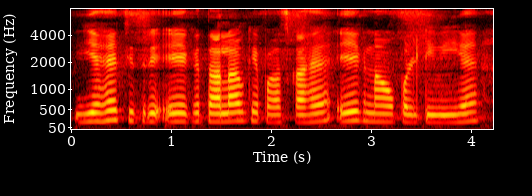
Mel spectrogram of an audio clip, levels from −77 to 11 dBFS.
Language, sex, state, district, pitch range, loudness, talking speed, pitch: Hindi, female, Uttar Pradesh, Saharanpur, 195-220 Hz, -18 LUFS, 185 wpm, 205 Hz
